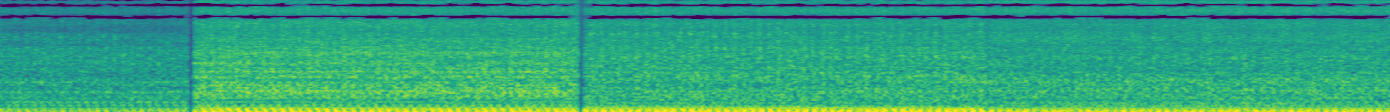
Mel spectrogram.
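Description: An engine running steadily with a low, even hum; it steps up louder about a second in and holds there.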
